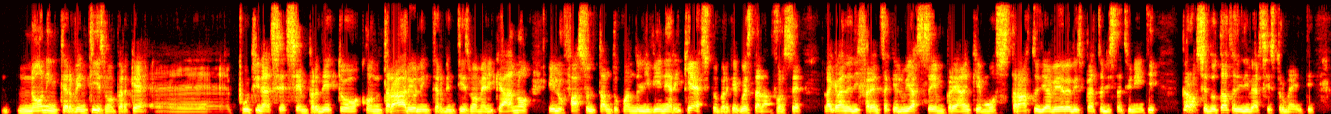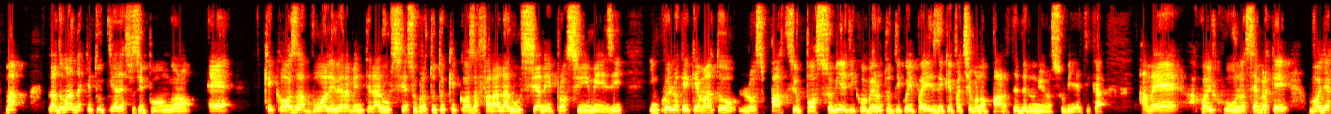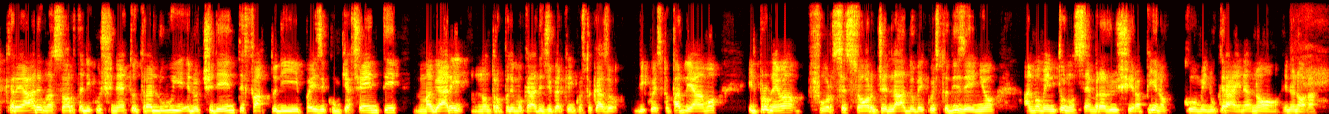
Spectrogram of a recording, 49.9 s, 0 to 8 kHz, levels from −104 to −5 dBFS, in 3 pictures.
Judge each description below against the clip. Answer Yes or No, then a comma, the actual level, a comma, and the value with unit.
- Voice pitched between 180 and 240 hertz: No, low, 120 Hz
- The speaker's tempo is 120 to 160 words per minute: No, fast, 170 wpm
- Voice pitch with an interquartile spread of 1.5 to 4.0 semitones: Yes, average, 3.1 semitones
